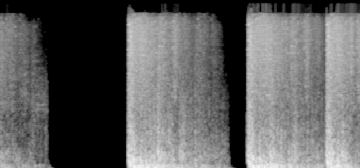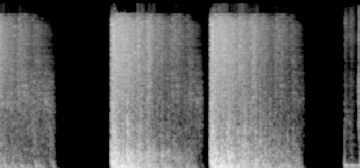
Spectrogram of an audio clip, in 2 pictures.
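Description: Debris effect designed with granular synthesis in Phaseplant: six loud, separate bursts of shattering, crumbling crashes, each hitting hard and then decaying over about a second, with short silences between them.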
